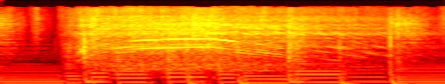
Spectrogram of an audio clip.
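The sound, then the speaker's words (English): A power drill whirs loudly, its motor whine rising and falling in pitch through several quick bursts of revving without pause. “Tool call. Hammer. Hammer. Wrench, wrench. Drill, drill.”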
